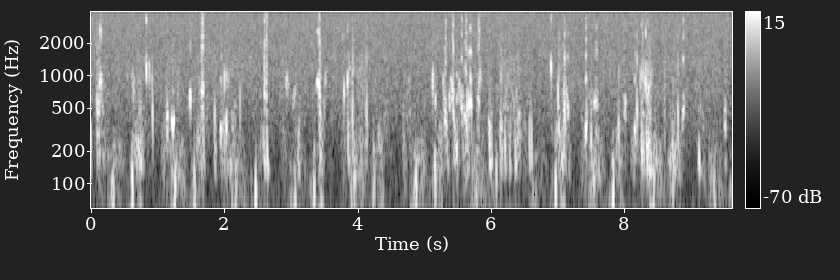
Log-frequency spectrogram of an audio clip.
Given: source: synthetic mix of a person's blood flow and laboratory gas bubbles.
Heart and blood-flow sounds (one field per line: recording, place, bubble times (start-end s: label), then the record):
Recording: Doppler ultrasound of blood flow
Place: precordium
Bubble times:
0.00-0.05 s: bubbles
0.09-0.28 s: bubbles
0.63-0.97 s: bubbles
1.12-1.37 s: bubbles
1.48-1.76 s: bubbles
1.85-2.30 s: bubbles
2.58-2.73 s: bubbles
2.94-3.18 s: bubbles
3.39-3.58 s: bubbles
3.78-4.20 s: bubbles
5.11-5.24 s: bubbles
5.27-5.77 s: bubbles
5.80-5.91 s: bubbles
5.99-6.50 s: bubbles
6.58-6.69 s: bubbles
6.90-7.25 s: bubbles
7.41-7.67 s: bubbles
7.91-8.07 s: bubbles
8.12-8.53 s: bubbles
8.67-8.96 s: bubbles
9.11-9.21 s: bubbles
9.51-9.58 s: bubbles
From the record:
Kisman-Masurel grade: 233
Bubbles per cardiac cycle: several, 3 to 8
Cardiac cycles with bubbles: 50 to 99%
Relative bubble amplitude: loud (0.450 to 0.775)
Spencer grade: 3 (all of the cardiac periods contain showers or single bubble signals, but not dominating or overriding the cardiac motion signals)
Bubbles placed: anywhere in the cardiac cycle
